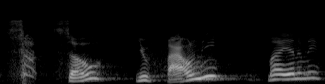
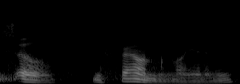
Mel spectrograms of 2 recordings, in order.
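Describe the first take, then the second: First: It is said in shock. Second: It is said in frustration.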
